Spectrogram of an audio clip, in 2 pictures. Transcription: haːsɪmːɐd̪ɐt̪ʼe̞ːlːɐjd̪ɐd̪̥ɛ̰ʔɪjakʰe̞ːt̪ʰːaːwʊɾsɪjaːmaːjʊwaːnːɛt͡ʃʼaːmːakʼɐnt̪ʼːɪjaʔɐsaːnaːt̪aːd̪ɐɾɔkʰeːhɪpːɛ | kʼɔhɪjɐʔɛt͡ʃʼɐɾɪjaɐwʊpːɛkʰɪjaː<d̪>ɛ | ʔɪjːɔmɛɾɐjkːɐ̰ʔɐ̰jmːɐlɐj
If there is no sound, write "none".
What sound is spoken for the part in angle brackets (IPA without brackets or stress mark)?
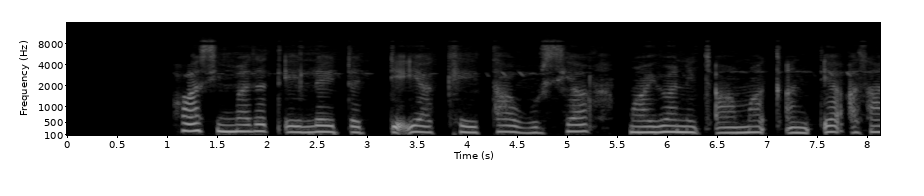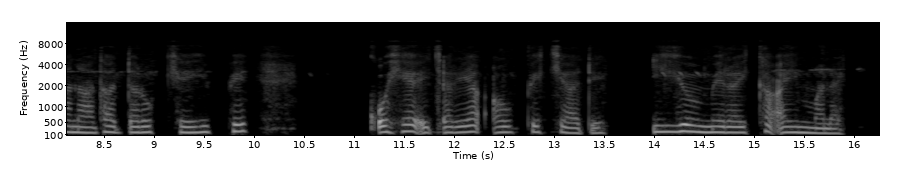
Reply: d̪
